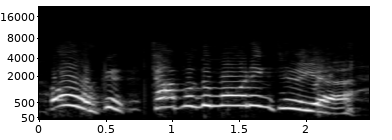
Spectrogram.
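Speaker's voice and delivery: high, loud, laughing hammed-up good-morning greeting; fake cheery greeter. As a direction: force a chirpy over-the-top politeness. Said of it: "being like".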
